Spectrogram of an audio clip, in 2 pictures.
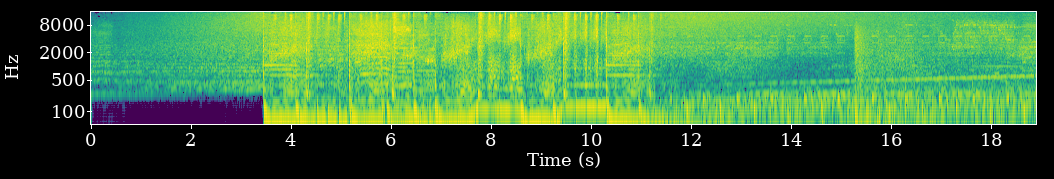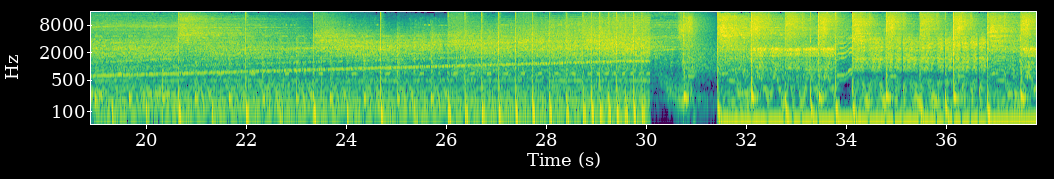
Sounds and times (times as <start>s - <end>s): Dubstep: 1.4s - 37.8s.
